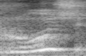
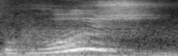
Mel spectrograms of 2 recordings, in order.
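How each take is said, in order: First: "rouge" with an English tongue-tip r; the wrong way, "rouge" with an American r. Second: "rouge" with a throaty French r; the right way, "rouge" with the r from the back of the throat. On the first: Teacher showing students the wrong "rouge". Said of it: "It's not rouge". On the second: Teacher showing students the correct "rouge". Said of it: "it's rouge". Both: Shown as a demonstration.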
